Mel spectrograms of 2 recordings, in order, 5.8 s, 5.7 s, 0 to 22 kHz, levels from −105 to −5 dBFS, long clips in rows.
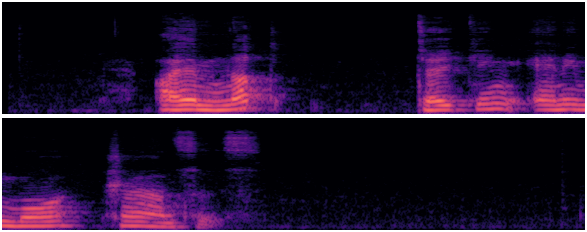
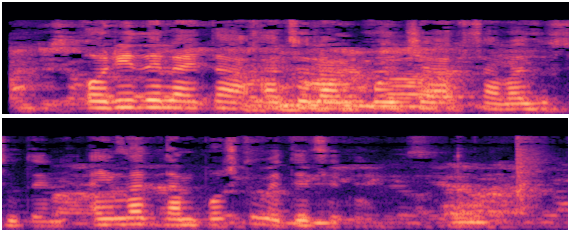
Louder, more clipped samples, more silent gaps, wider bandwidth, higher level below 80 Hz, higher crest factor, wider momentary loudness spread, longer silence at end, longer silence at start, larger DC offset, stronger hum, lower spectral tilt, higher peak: second, -41 LUFS vs -24 LUFS; neither; neither; first, 13 kHz vs 11.5 kHz; second, -86 dBFS vs -66 dBFS; about the same, 20 dB vs 18 dB; about the same, 16 LU vs 14 LU; first, 1.7 s vs 0 s; first, 0.75 s vs 0.05 s; neither; neither; first, -8.5 dB/octave vs -4 dB/octave; second, -22 dBFS vs -6 dBFS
